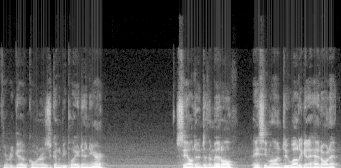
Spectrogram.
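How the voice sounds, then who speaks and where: A man's voice: medium pitch, completely flat delivery, fairly quick, mellow, slight background noise. Man calling live football play-by-play. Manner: running description with self-corrections and asides. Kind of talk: live sports commentary.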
